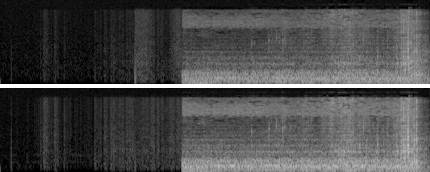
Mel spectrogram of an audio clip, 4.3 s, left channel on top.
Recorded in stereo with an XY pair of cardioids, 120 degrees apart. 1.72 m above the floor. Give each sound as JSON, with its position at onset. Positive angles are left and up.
{"t": 1.8, "sound": "crumpling", "azimuth_deg": -45, "distance_m": 1.0}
